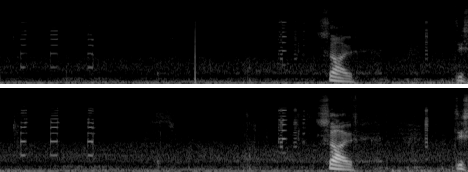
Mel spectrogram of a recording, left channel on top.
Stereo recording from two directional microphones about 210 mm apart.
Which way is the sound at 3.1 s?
15° right (ahead or behind).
